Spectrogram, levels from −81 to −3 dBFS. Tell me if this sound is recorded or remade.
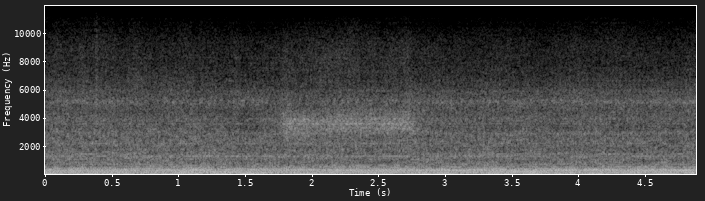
remade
